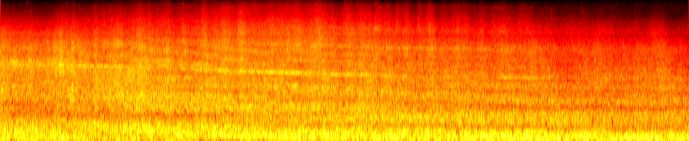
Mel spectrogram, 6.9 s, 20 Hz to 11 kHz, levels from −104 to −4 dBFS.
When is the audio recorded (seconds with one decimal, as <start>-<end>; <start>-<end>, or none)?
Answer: 0.0-2.2; 3.2-6.9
